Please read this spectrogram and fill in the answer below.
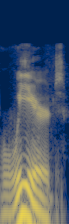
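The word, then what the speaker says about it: wyrd: And that all falls into the well of weird. And that's spelled W-Y-R-D.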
